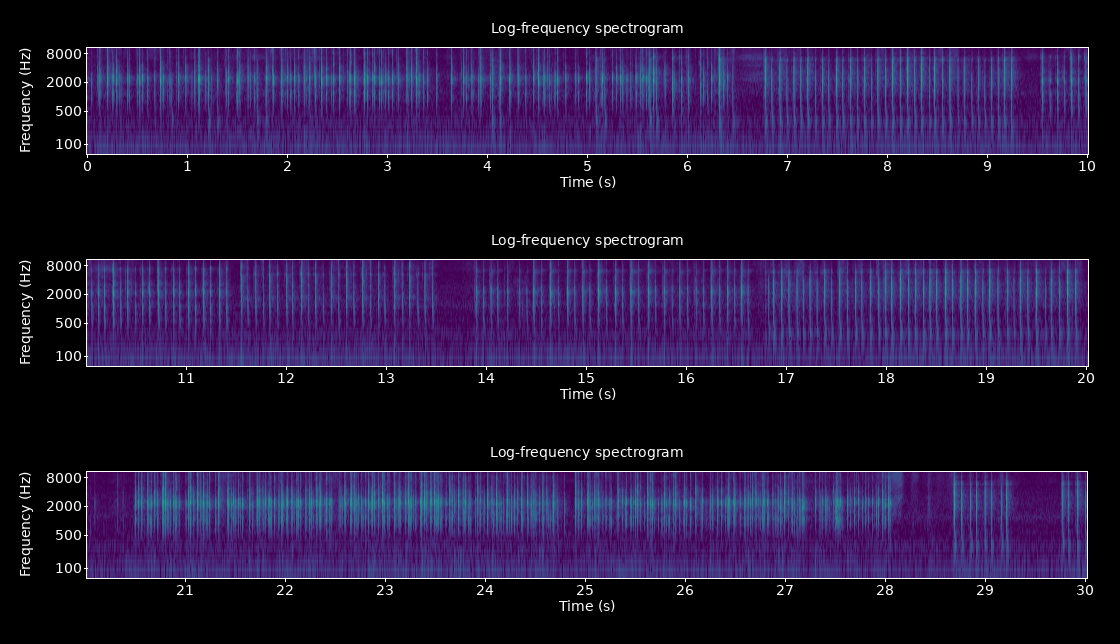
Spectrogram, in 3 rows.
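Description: Typing on a GMK67 mechanical keyboard with lubed Akko Cream Yellow V3 linear switches, a polycarbonate plate, foam and tape mods and Cherry-profile keycaps. The keys give a fast, dense run of muted, creamy clacks in several bursts, broken by brief pauses.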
